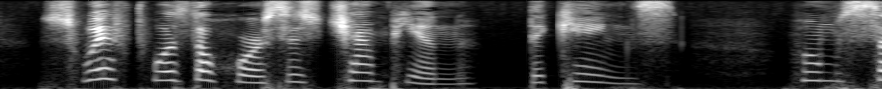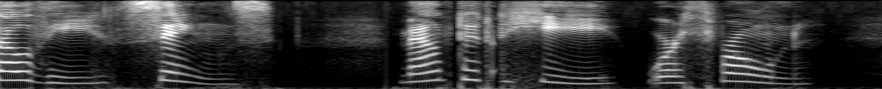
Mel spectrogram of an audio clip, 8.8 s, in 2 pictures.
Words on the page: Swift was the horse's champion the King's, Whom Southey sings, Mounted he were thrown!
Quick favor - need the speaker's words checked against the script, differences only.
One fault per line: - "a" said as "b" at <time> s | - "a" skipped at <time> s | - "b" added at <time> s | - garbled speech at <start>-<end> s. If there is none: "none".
none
